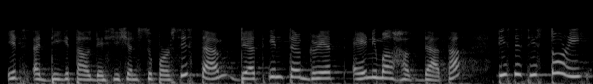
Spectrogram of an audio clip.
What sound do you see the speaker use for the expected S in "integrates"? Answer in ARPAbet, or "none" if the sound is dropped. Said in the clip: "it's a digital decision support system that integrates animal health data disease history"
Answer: none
